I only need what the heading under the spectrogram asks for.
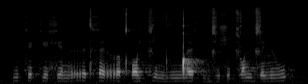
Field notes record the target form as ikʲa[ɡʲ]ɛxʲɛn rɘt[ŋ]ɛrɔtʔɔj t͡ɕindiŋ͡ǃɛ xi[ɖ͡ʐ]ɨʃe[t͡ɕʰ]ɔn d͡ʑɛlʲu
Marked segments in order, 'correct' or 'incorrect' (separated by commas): incorrect, incorrect, incorrect, incorrect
